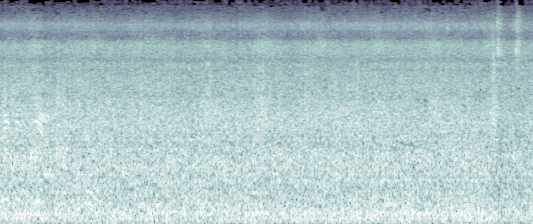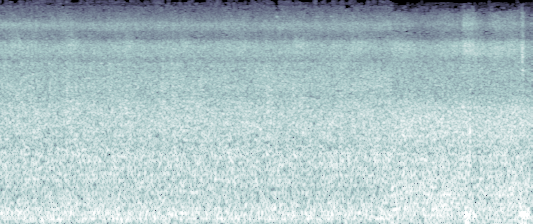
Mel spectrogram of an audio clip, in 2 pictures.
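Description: Plastic sheets rustle and crinkle.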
